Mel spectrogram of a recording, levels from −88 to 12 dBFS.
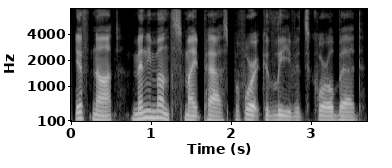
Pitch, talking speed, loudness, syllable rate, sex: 125 Hz, 210 wpm, -19 LUFS, 5.3 syllables/s, male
